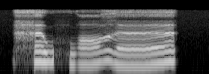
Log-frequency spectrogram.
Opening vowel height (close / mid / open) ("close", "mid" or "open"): mid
